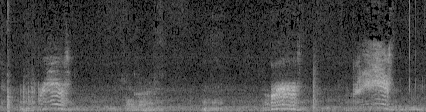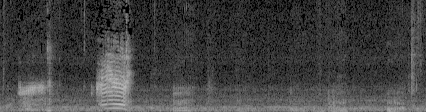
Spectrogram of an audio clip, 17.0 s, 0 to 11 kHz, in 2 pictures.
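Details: A white cat named Sea Cucumber meows indoors: several drawn-out, arching meows at about 1, 5.5, 7.5 and 11 seconds, with fainter shorter mews between them and a little quiet human speech in the background.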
